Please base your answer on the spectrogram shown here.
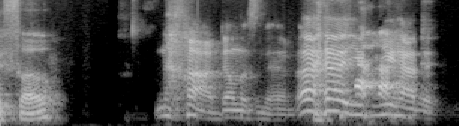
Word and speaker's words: pho: like if and and am i pronouncing is it fun or is it or is it kind of like boy is it different like oh that was perfect yeah it's actually foe no don't listen to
